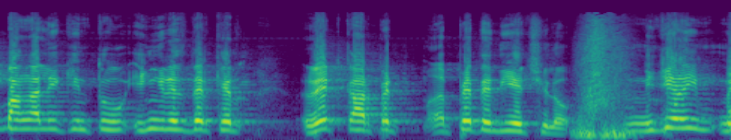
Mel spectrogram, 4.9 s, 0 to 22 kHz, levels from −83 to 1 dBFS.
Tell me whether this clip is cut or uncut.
cut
